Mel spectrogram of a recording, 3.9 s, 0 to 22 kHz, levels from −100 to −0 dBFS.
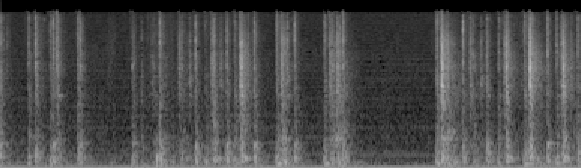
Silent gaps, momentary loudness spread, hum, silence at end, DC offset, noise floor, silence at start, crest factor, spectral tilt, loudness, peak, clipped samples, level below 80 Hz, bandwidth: none; 15 LU; none; 0 s; 0.6%; -57 dBFS; 0 s; 32 dB; -1.5 dB/octave; -33 LUFS; -4 dBFS; under 0.1%; -58 dBFS; 17 kHz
